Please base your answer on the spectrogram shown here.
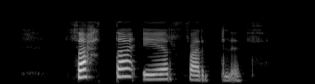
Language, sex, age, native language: Icelandic, female, 20-29, Icelandic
